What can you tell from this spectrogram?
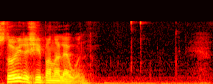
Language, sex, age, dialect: Faroese, male, 36-60, Norðurstreymoy/Eysturoy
